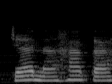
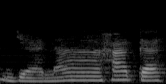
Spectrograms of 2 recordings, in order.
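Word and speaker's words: جناحك: huruf d kemudian janahaka di sini ada huruf mad yaitu Alif Alif yang sebelum nya didahului dengan huruf harakat fathah maka dia tebal Nah tadi Pak jenengan membacanya pendek janahaka harusnya janahaka seperti itu lanjutkan in iya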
